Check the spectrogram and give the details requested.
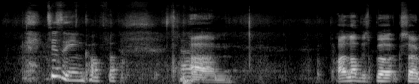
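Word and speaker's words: Eoin Colfer: However you pronounce his name. It is Ian Colfer.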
